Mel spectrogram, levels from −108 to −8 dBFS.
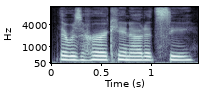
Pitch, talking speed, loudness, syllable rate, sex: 215 Hz, 285 wpm, -15 LUFS, 8.5 syllables/s, female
